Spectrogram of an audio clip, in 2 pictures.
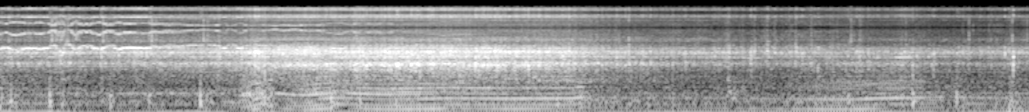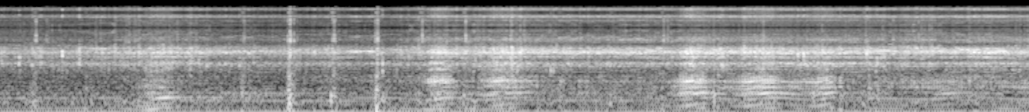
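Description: Multi-axle heavy-haul trailer rolling slowly on a gravel road: a steady rumble with wind on the microphone and a regular thump about once or twice a second, with a faint engine hum at times.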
